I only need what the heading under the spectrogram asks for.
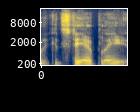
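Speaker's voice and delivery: ordinary delivery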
